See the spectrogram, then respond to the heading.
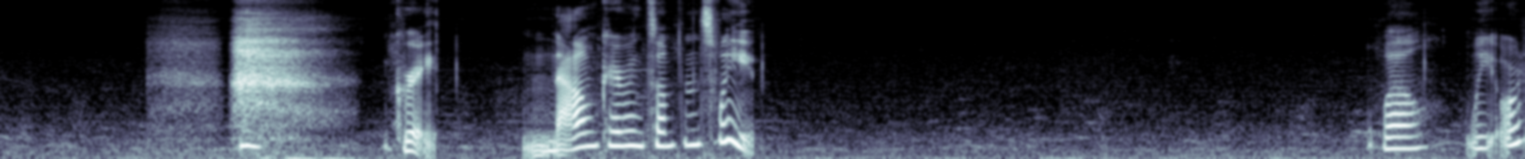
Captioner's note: sigh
